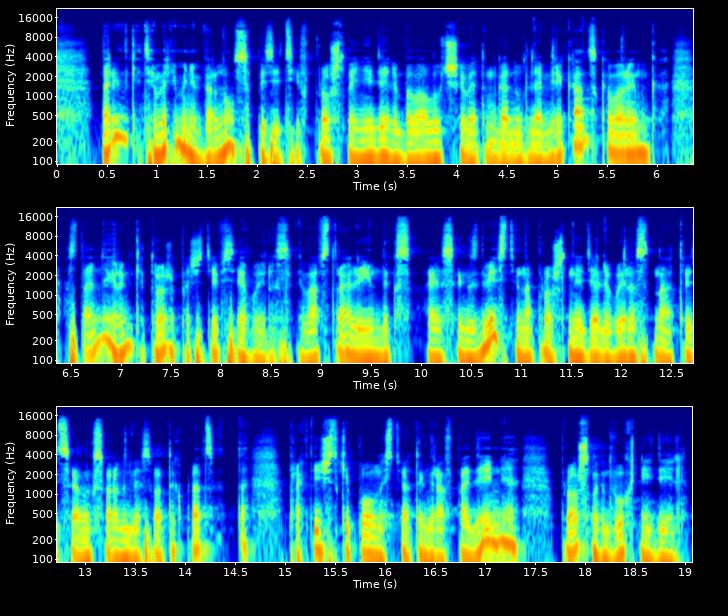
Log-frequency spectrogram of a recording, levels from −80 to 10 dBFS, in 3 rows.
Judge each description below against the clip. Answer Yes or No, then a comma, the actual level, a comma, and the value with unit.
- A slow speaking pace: No, average, 125 wpm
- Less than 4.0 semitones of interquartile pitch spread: No, average, 4.3 semitones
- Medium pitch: No, low, 105 Hz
